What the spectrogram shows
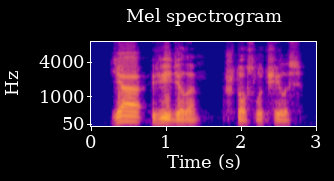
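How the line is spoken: Calm. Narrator (Russian): спокойно начала она

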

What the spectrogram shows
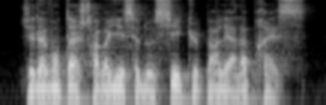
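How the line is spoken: Curt, annoyed reminder. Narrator (French): rappela sèchement Harry, que le bonhomme agaçait prodigieusement

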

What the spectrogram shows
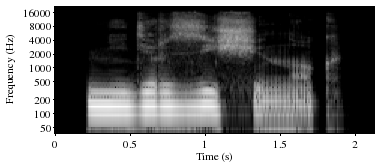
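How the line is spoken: Through gritted teeth. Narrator (Russian): процедил сквозь зубы отец

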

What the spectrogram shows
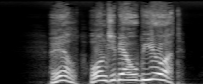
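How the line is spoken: Barked shout. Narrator (Russian): рявкнул

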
